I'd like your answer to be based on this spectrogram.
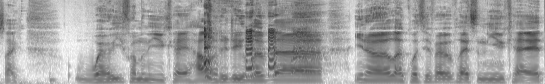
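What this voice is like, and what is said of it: Australian accent, sometimes heard as British. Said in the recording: “how do you think people notice that you have an Australian accent too? ... people actually think a lot of the time that I have a British accent ... people will be like, oh, you sound so British.”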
